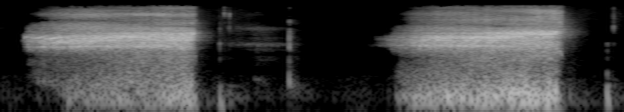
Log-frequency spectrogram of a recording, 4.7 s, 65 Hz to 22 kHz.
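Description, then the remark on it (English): Two long, steady hissing swishes, each lasting over a second with a pause between, are imitated by a voice to mimic a woman sliding a big cardboard box across a floor around 9 to 9:30 in the morning, followed by faint clicks. “This big ass fucking cardboard box. She's sliding.”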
